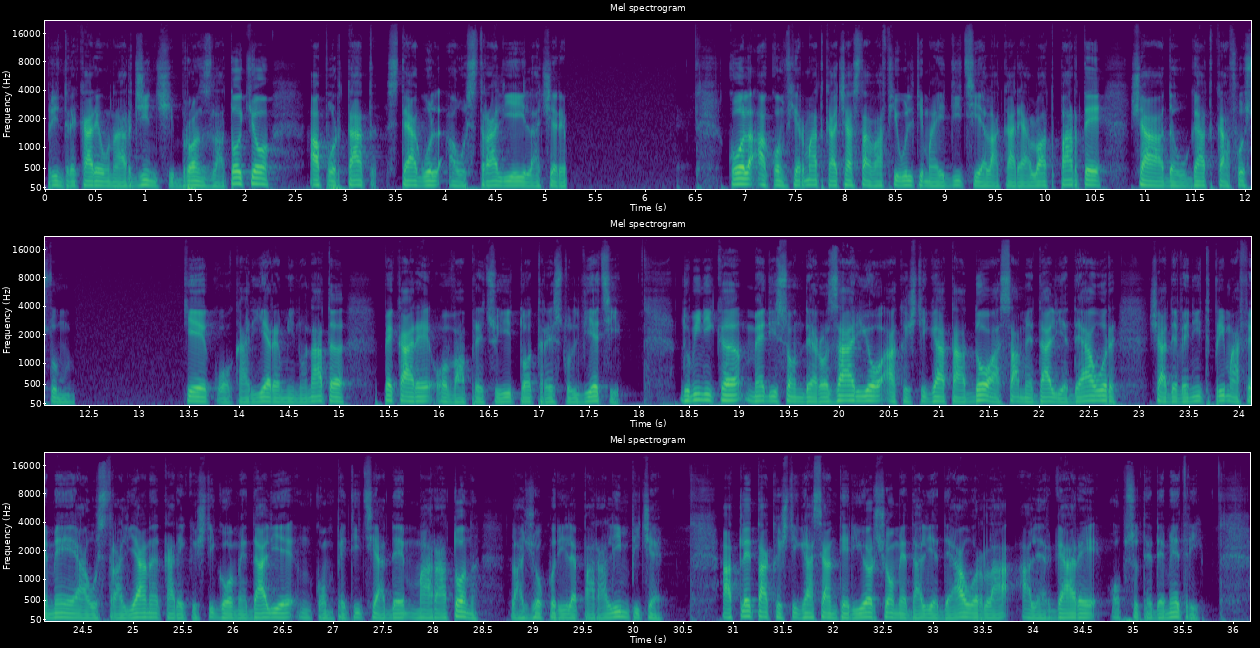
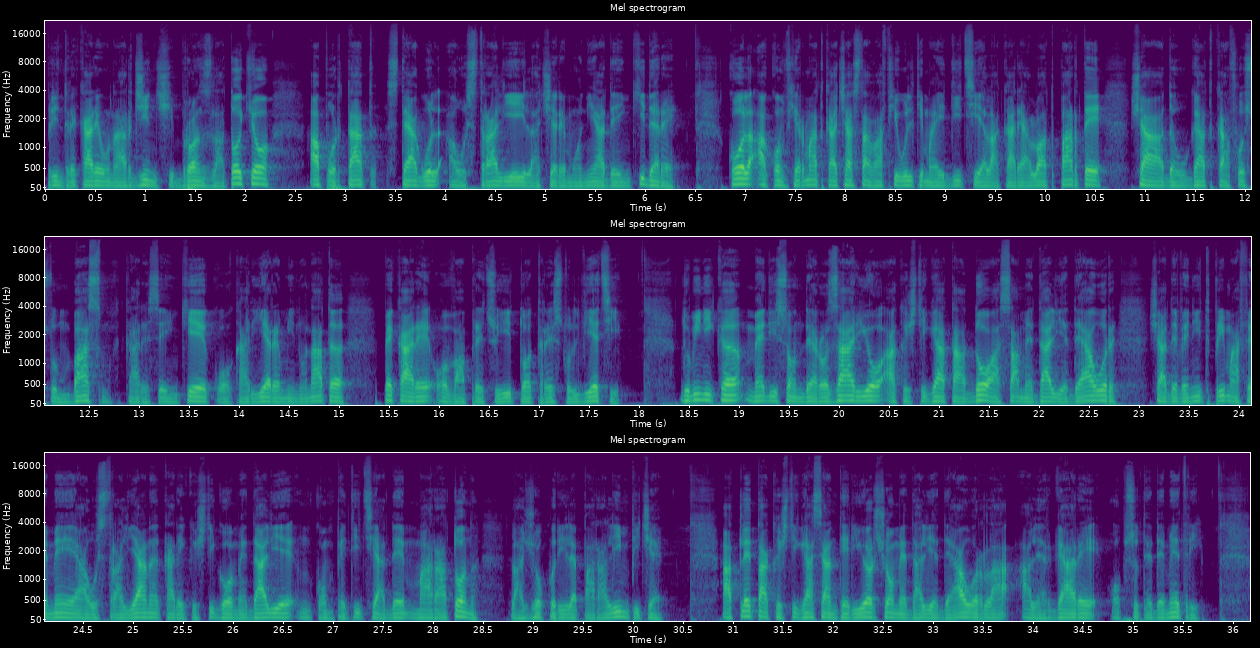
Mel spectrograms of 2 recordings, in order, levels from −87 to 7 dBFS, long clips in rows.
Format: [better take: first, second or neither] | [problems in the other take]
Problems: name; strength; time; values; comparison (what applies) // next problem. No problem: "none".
second | audio cutting out; at 5 s for 1 s and at 12 s for 1 s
